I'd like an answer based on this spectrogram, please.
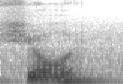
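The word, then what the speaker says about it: sure: जैसे मैंने लिखा एस यू आर ई, श्योर। ठीक है। तो इस प्रकार से हम एस यू का उच्चारण भी से सलजम वाला से करते हैं।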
